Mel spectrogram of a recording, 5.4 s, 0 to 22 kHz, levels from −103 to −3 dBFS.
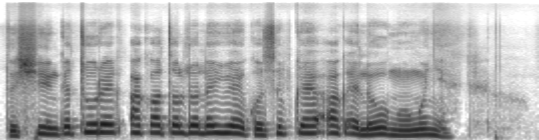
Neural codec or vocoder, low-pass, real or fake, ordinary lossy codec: autoencoder, 48 kHz, 128 numbers a frame, DAC-VAE, trained on Japanese speech; 19.8 kHz; fake; none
